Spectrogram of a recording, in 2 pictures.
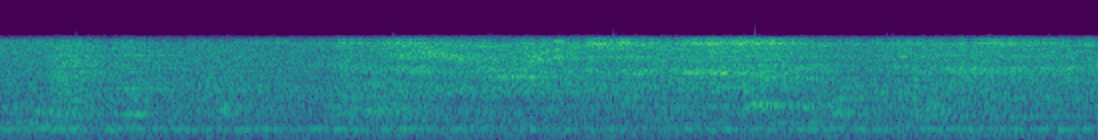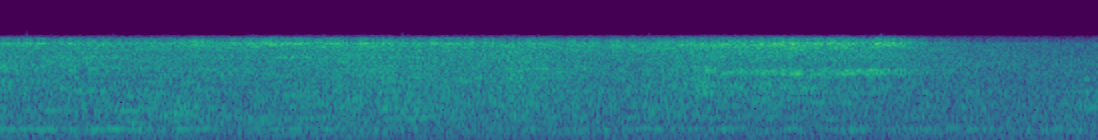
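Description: Sleeve sealer and shrink tunnel packaging machinery running: a steady rushing noise with a constant low hum.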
